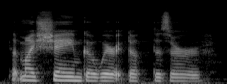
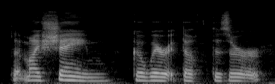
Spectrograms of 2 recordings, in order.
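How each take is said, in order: No difference in how they are said.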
